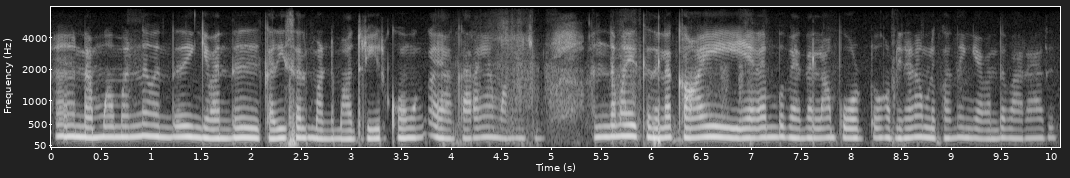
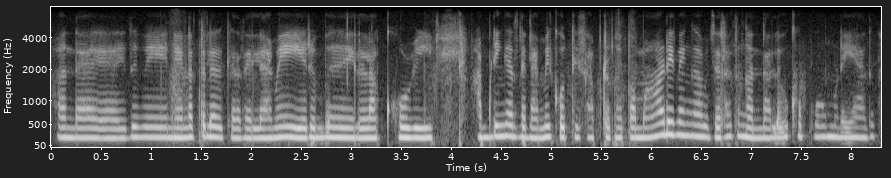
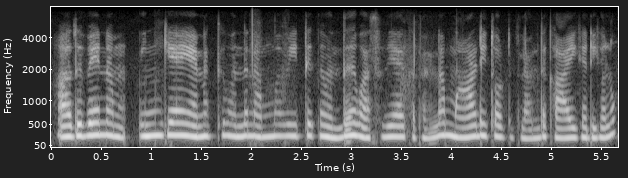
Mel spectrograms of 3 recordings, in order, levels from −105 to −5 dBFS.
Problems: none marked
